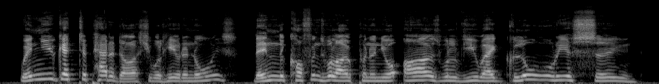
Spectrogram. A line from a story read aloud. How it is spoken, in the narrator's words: He called out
